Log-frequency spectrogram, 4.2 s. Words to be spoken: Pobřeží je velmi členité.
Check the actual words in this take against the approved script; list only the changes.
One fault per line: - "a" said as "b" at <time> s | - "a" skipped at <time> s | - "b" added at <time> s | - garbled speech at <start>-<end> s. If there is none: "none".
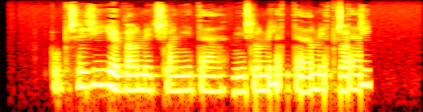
- garbled speech at 2.3-3.7 s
